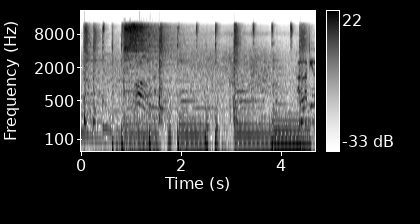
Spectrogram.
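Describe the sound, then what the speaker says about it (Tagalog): Big ocean waves surging around a fishing boat hauling lobster and fish, a steady loud wash of surf and water throughout, with repeated engine-like hum and bursts of voices talking over it. "ang laki ng alon."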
